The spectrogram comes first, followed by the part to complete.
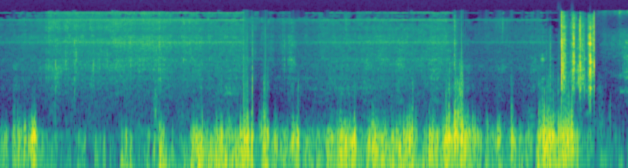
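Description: Hunting dogs growling and worrying a downed animal close to the microphone, a continuous, choppy low rumble.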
